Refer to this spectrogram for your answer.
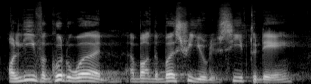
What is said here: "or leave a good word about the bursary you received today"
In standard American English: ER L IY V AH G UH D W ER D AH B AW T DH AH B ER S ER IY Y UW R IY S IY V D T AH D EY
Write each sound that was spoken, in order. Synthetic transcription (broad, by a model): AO L IY V AH G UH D W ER D AH B AW T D AH B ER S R IY Y UW R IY S IY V T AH D EY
